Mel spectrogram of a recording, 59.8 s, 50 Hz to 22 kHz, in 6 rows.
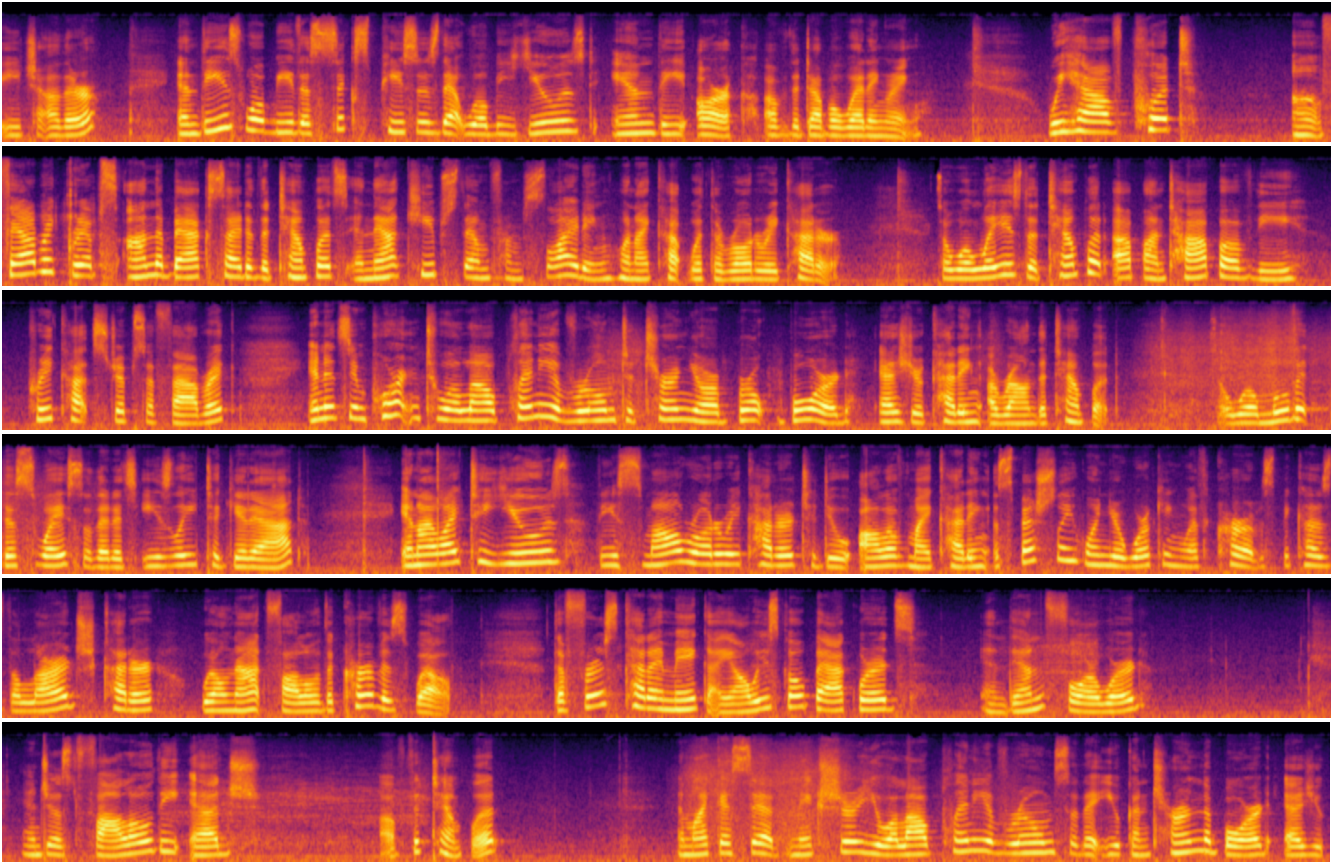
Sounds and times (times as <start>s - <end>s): Speech: 0.0s - 7.0s, 7.9s - 9.0s, 9.7s - 16.3s, 17.0s - 21.7s, 22.3s - 28.3s, 29.0s - 32.2s, 32.9s - 43.3s, 44.0s - 48.5s, 50.0s - 51.8s, 52.7s - 53.6s, 54.9s - 59.8s
Inside, small room: 0.0s - 59.8s.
